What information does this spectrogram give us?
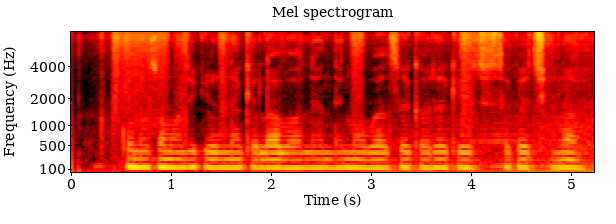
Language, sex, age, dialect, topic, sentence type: Maithili, male, 18-24, Southern/Standard, banking, question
